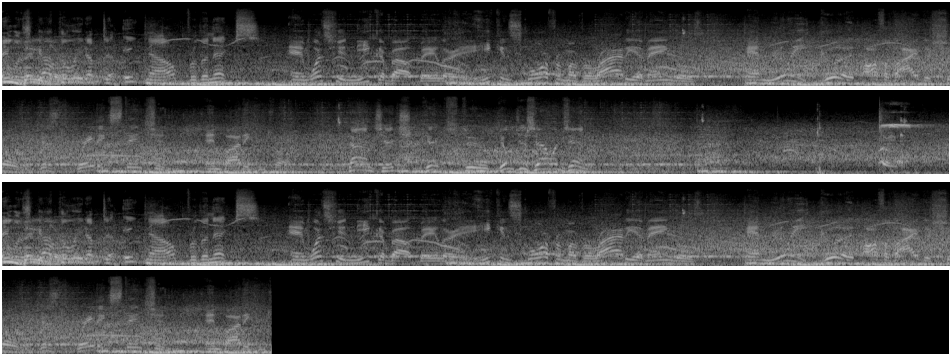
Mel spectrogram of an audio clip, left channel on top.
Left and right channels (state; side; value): drops out; right; at 12.2 s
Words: got the lead up to 8 now for the Knicks. And what's unique about Baylor, he can score from a variety of angles and really good off of either shoulder. Just great extension and body control. Doncic gets to Gilgeous-Alexander.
